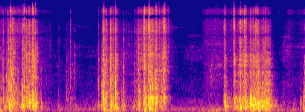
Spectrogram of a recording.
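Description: Tin lunchboxes being handled: metal lids, wire latch and handle clatter and the contents rattle. The sound comes in three bursts of about a second each, at the start, about two seconds in, and about four and a half seconds in.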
